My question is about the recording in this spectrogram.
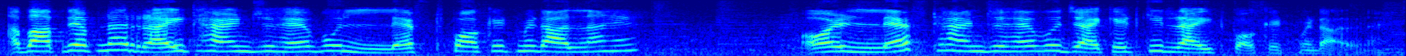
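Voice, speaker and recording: A woman from Pakistan hosts a relaxed talk show. Her voice sits a bit high and she keeps things playful, laughing often and slipping into English mid-sentence. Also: normal speed, faint music behind. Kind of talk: casual talk show chat.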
